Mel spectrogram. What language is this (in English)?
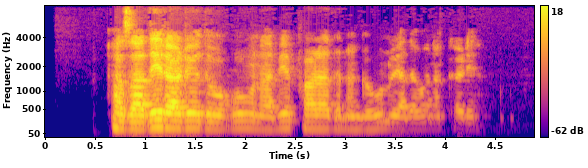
Pashto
